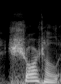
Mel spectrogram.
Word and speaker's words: Shortell: help answer those questions Shortell is the correct pronunciation of my name but nobody in this country says it that way it is an Irish name all right okay so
